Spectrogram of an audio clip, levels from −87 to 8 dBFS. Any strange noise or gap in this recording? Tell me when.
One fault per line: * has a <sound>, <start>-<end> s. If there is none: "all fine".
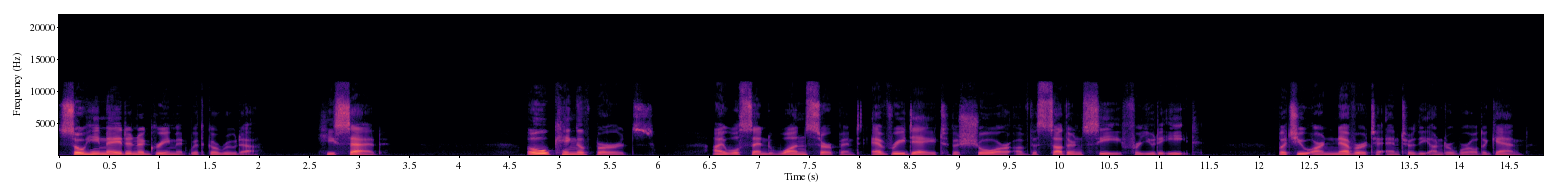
all fine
